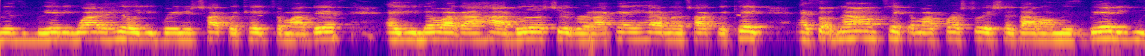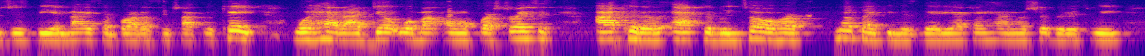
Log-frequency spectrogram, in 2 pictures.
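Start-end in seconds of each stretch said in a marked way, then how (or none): none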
